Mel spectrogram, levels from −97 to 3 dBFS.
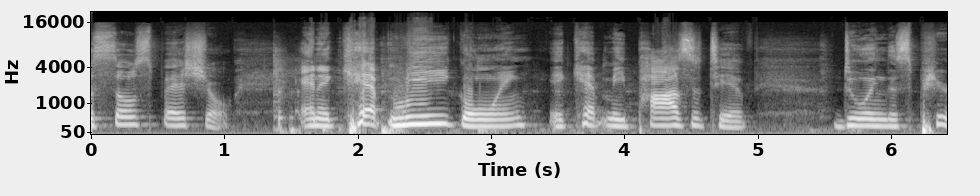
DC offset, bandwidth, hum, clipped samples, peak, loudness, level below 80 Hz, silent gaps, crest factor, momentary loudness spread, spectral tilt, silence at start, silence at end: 0.8%; 15.5 kHz; none; 0.7%; 0 dBFS; -11 LUFS; -26 dBFS; none; 12 dB; 15 LU; -5 dB/octave; 0 s; 0 s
